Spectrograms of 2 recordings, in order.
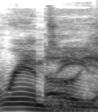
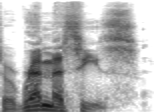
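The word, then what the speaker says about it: Rameses: name the entire movie three strong syllables it's not Ramsey it's remes remes yeah man I I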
